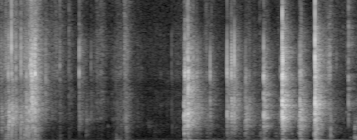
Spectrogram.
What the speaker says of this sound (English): I don't know if you can hear that rustling in the background. That's my dog eating.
